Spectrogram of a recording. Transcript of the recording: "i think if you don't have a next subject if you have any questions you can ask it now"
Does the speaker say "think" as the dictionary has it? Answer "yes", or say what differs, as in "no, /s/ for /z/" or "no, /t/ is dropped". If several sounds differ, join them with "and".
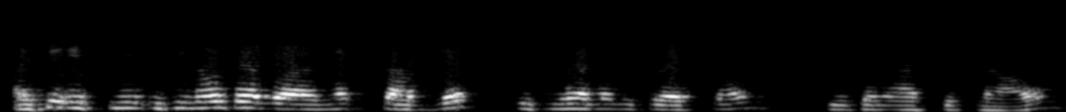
no, /s/ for /θ/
